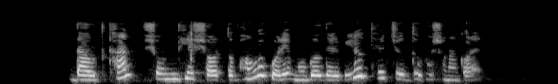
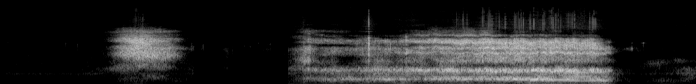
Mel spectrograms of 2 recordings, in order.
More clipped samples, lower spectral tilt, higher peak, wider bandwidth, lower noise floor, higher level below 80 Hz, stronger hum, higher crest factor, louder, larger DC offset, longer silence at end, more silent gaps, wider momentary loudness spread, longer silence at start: neither; first, -4.5 dB/octave vs -3 dB/octave; about the same, -2 dBFS vs 0 dBFS; second, 7.8 kHz vs 15 kHz; about the same, -76 dBFS vs -73 dBFS; about the same, -62 dBFS vs -66 dBFS; neither; about the same, 16 dB vs 18 dB; second, -17 LUFS vs -14 LUFS; neither; about the same, 0.8 s vs 0.85 s; neither; second, 12 LU vs 18 LU; second, 0.7 s vs 1.15 s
